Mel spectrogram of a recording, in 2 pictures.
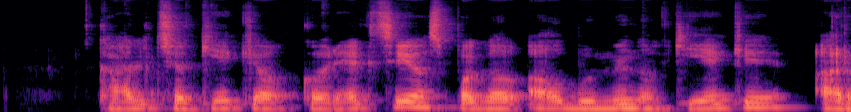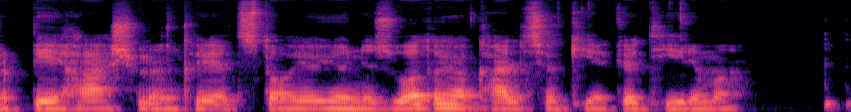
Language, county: Lithuanian, Šiauliai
